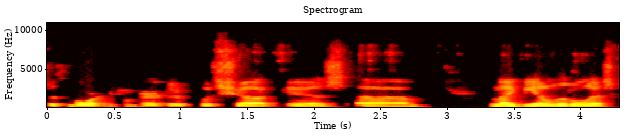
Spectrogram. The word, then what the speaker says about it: Shough: Just want to make sure I pronounce that right. And Tyler, say his name. Shough.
